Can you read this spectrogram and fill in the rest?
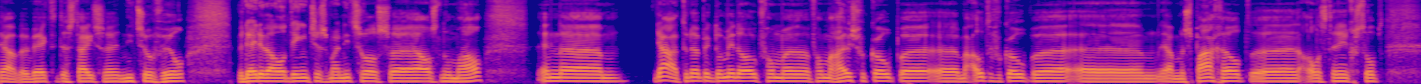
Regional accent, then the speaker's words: Harderwijk, Gelderland, Netherlands; Ik kom ook uit Harderwijk.

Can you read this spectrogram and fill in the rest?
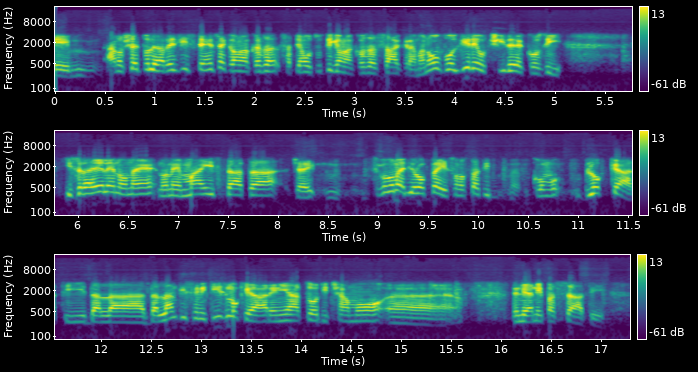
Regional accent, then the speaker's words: Beirut, Beirut Governorate, Lebanon; Italian is a second language; now in Milan, Italy; Sono del Libano, Beirut, e sono qui in Italia da 7 anni.

